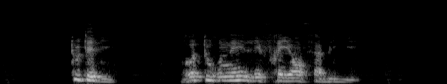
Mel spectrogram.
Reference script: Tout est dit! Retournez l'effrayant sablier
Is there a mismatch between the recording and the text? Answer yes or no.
no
